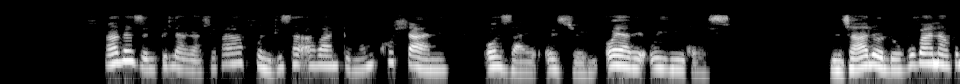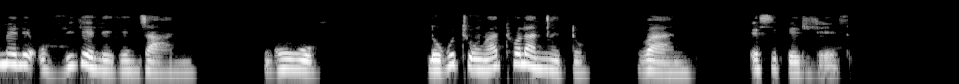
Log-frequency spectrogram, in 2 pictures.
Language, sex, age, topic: North Ndebele, male, 25-35, health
